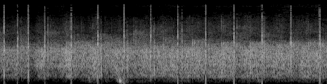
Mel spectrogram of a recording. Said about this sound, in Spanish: A mí me da muchísimo gusto saber que en este Senado de la República hay 11 diputadas federales. De verdad, un aplauso para ustedes.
